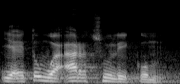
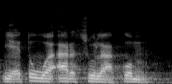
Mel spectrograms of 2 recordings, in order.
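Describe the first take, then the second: First: The vowel before -kum is an 'i' sound. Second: The vowel before -kum is an 'a' sound. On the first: The feet need only be wiped, like the head. "membacanya dengan jer" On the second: The feet are to be washed, like the face. "membacanya dengan nasab"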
